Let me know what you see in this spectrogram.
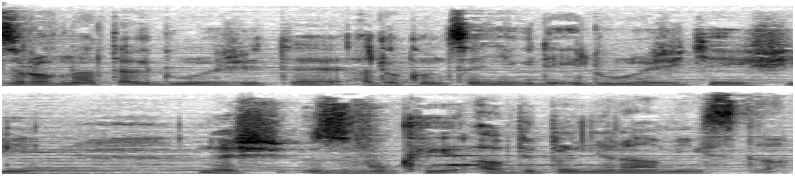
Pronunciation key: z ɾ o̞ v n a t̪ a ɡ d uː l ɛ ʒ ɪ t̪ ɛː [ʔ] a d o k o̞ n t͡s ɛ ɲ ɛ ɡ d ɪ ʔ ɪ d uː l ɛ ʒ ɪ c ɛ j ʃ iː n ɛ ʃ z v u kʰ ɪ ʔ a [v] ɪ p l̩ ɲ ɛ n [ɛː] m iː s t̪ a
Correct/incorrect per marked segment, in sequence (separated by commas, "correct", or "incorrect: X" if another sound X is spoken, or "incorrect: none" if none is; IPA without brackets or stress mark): correct, correct, incorrect: aː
